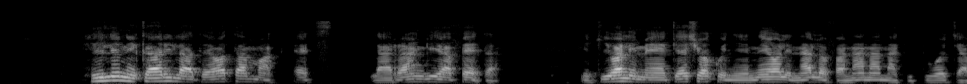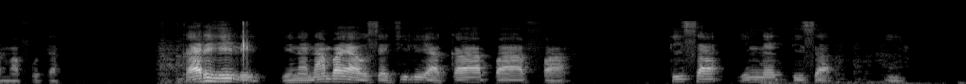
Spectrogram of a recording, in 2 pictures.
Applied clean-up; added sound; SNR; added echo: none; Finger snapping; 10 dB; none.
